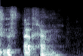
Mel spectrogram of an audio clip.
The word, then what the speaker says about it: Statham: La que viene es una parecida que se llama Cash Truck, que es con Jason Statham, Lynne Renee, Josh Hartnett. – A ver, yo quiero resolver esa duda de una vez por todas. – Ajá, ¿qué cuál duda? – Es Statham.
